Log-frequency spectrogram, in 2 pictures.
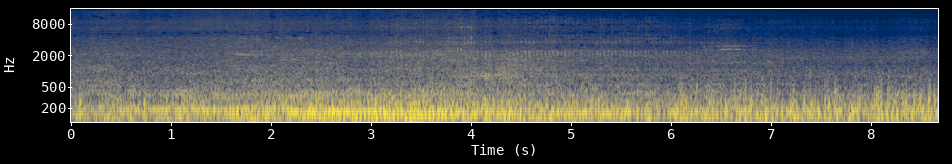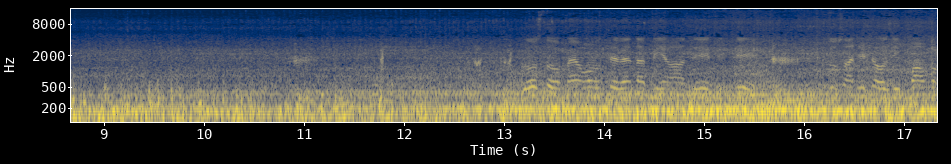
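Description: Steady low rumble of road traffic, with motorcycles and other vehicles going by, continuous throughout. Indistinct voices come in near the end.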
